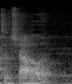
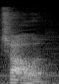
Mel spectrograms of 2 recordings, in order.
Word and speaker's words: T'Challa: In the comics, it's not T'Challa. It's just Chala. Because you don't pronounce catch. Catch. – Oh, that's right. The T is silent, actually.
